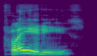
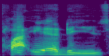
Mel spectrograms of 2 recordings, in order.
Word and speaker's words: Pleiades: If an ET, if they have been telling me for years that it's Pleiades, seven sisters, and somebody else comes up with Pleiades or some kind of weird different pronunciation, it's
